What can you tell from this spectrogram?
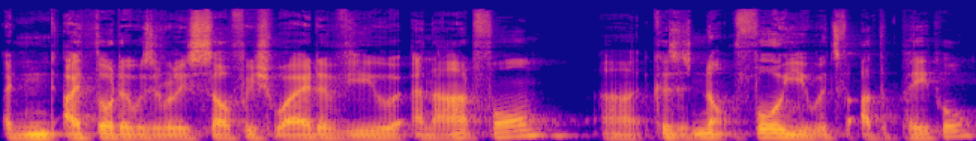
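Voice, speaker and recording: At a fairly quick pace, a man with a fairly low pitch speaks in an Australian accent. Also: very clean recording, silent background. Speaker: actor. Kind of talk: casual chat. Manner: animated.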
